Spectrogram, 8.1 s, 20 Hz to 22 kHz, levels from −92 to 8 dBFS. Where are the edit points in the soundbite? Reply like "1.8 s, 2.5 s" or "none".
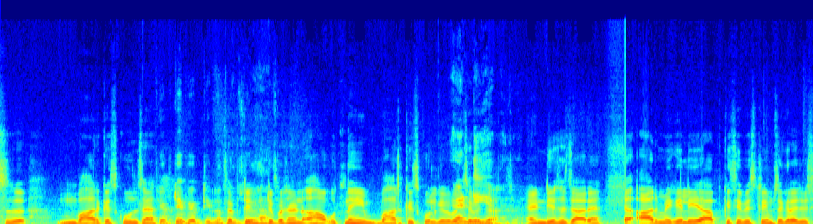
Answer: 6.2 s

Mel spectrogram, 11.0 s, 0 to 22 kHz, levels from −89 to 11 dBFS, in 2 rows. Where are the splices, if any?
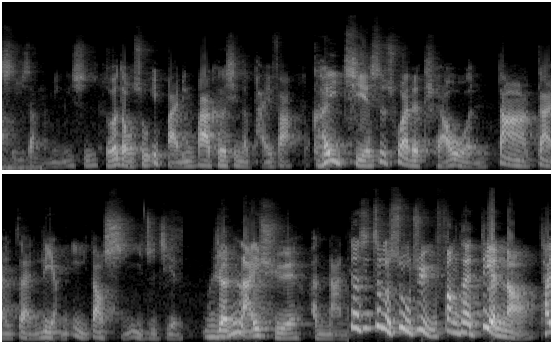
0.9 s, 3.0 s, 7.3 s, 8.8 s

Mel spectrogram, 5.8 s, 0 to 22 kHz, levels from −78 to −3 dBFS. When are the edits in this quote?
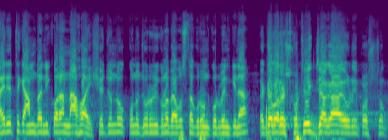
3.8 s

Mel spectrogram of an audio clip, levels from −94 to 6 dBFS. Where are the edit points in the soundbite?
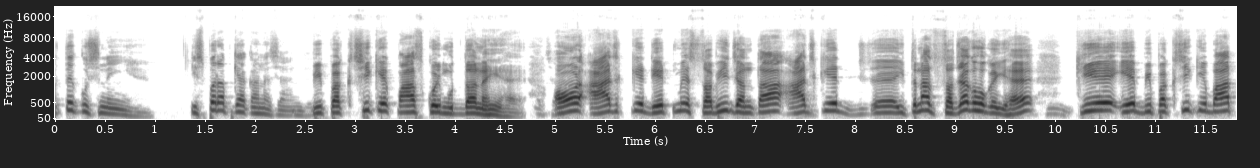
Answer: none

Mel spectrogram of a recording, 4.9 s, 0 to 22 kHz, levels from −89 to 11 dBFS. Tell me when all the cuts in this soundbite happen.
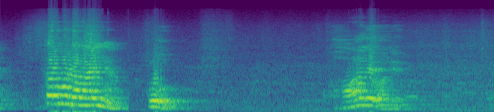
1.3 s

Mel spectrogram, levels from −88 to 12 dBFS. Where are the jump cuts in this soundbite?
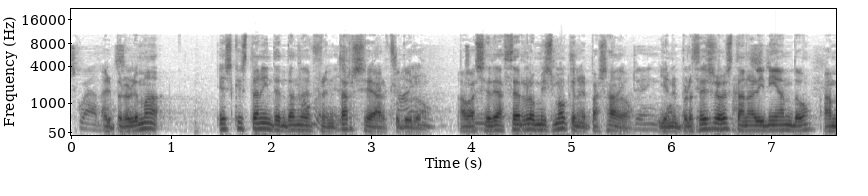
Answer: none

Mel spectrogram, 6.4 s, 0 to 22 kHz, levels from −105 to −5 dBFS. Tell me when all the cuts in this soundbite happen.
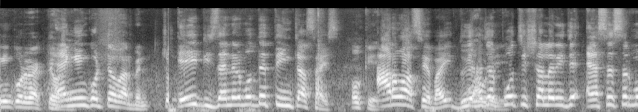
1.6 s

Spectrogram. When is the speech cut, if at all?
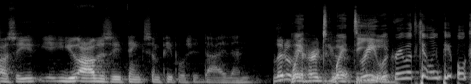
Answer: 2.6 s

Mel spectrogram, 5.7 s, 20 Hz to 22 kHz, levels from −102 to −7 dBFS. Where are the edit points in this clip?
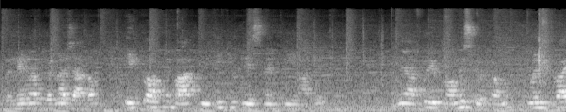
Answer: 1.0 s, 3.8 s

